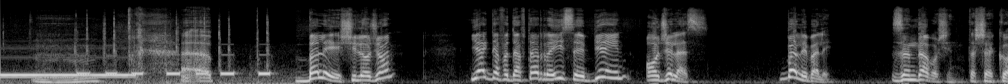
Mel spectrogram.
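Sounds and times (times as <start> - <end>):
telephone dial tone in an office: 0.0 - 2.7
speech: 1.9 - 4.0, 4.7 - 7.1, 7.8 - 10.0.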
